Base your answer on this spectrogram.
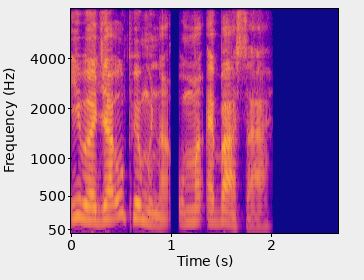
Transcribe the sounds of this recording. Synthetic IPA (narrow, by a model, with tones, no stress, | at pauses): i˦wæ˨d͡ʑa˦wʊ˦pʰe˦mũ˨nã̰˨wʔʊ˦mã˦ʔɛ˦ba˦a˨sa̰ː˦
